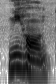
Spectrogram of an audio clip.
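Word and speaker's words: 日本: So this one kanji, in the first one it's pronounced nihon.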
